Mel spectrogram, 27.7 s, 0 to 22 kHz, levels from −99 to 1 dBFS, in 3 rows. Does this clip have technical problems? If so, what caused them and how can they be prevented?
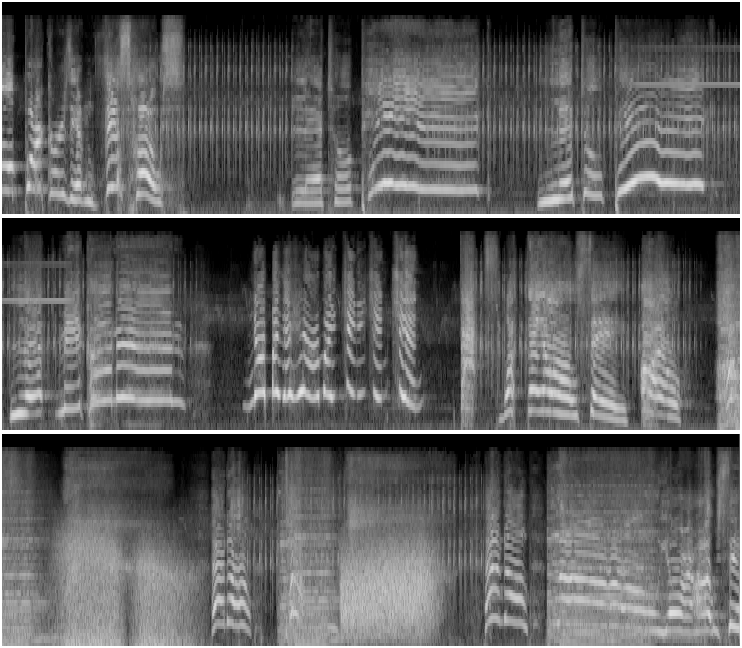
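Yes. A feedback whistle near 4.4 kHz runs from 7.8 to 10.18 s, swelling and fading slowly and sitting well below the main sound. The likely cause is loudspeaker output leaking back into the microphone, hovering just short of runaway. Lowering monitor gain, moving the microphone away from speakers, or notching 4.4 kHz prevents it.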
